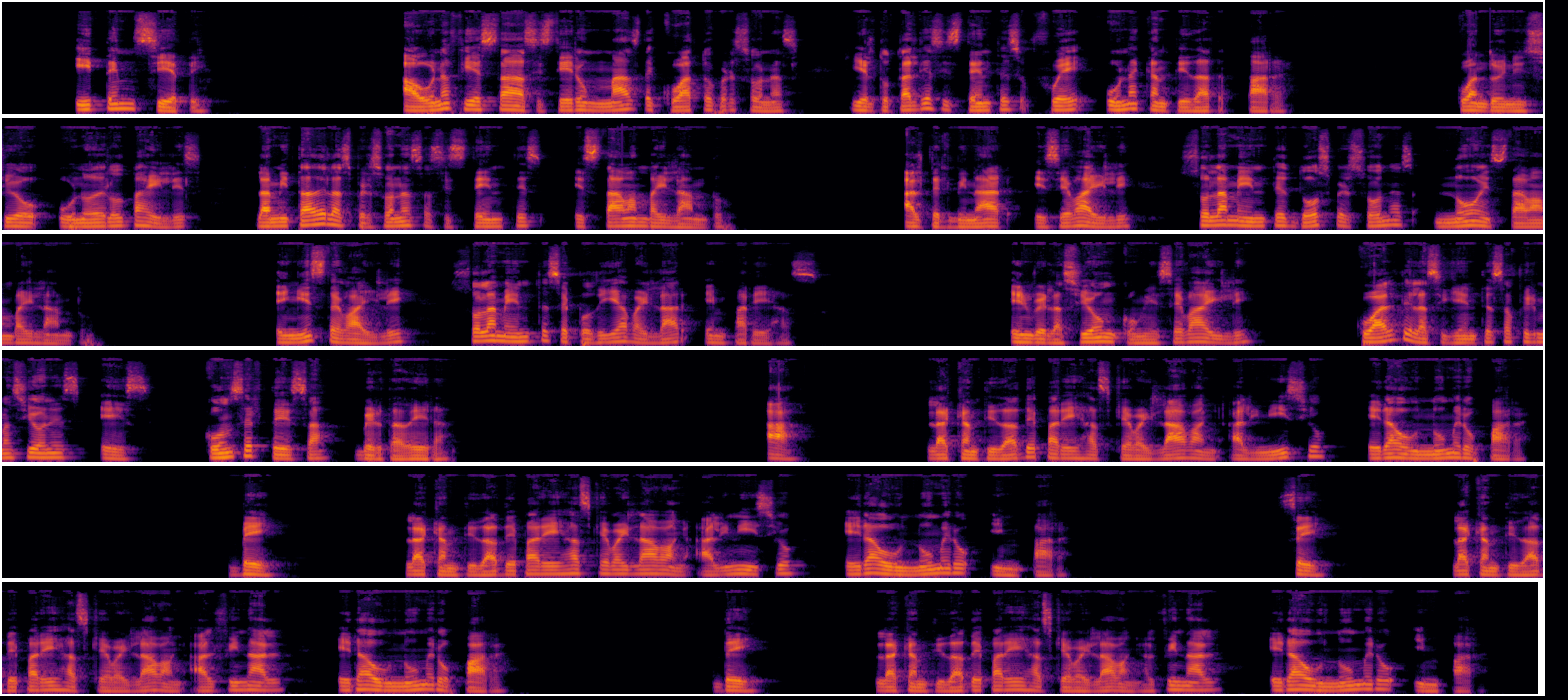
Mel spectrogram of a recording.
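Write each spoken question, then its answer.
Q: En relación con ese baile, ¿cuál de las siguientes afirmaciones es, con certeza, verdadera?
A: D: La cantidad de parejas que bailaban al final era un número impar.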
